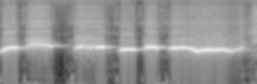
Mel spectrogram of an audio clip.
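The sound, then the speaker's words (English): Someone whistles a short tune, a clear steady pitch broken into several phrase-like notes with brief pauses between them, and no talking alongside. “Maybe they're just whistling and it's like”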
